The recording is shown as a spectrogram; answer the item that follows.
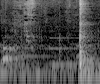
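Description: Metal spoon stirring a thin besan kadhi mixture in a steel pot, with one sharp clink about one and a half seconds in. Faint background music.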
